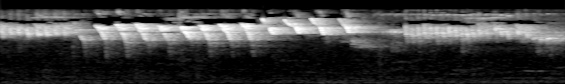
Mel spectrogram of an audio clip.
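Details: Dominant white crested canary chick singing a fast, rhythmic series of repeated downslurred chirps, a steady high trill lasting several seconds before it eases into a softer warble.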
